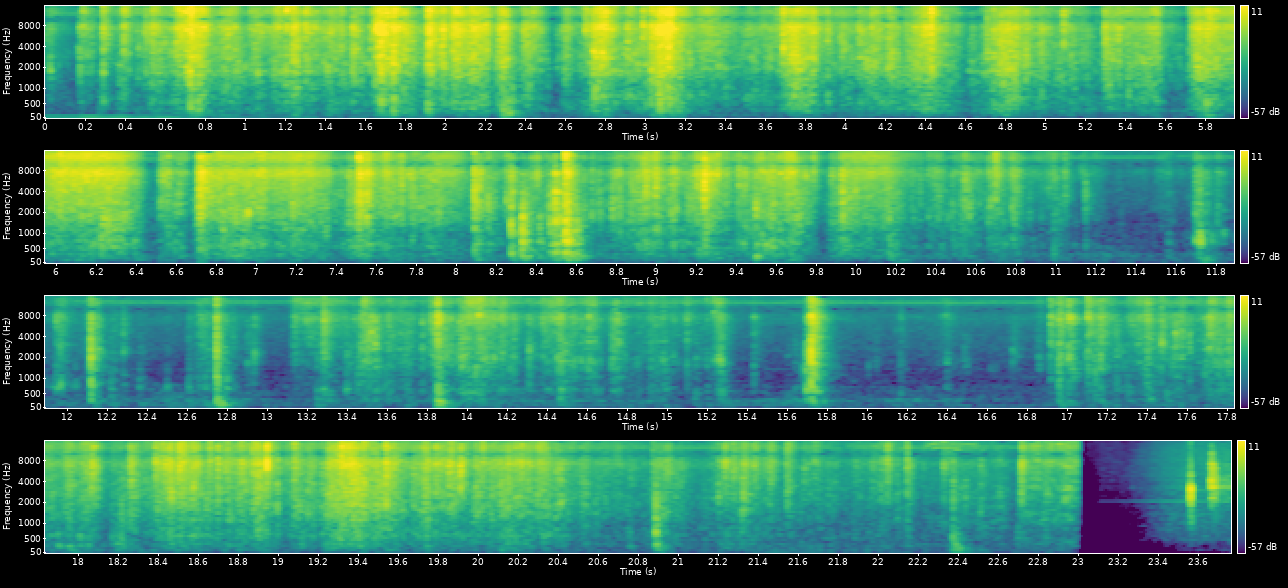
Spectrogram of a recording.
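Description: Plastic poly mailer bag being torn open and crumpled by hand, with dense crinkling and tearing. A quieter stretch midway holds a few sharp knocks, and the crinkling resumes after it.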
